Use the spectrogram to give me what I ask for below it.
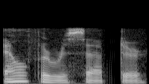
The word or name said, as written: alpha-receptor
